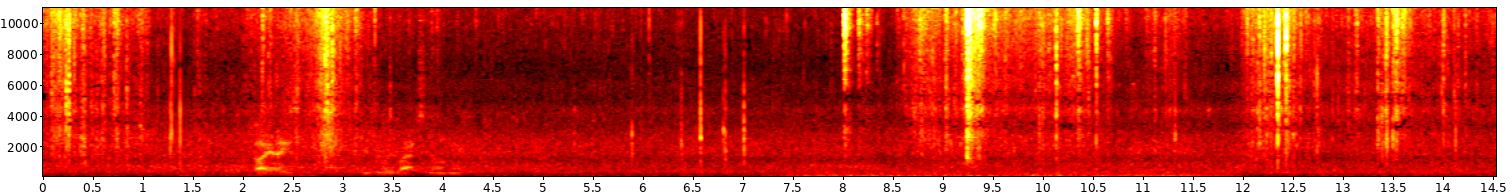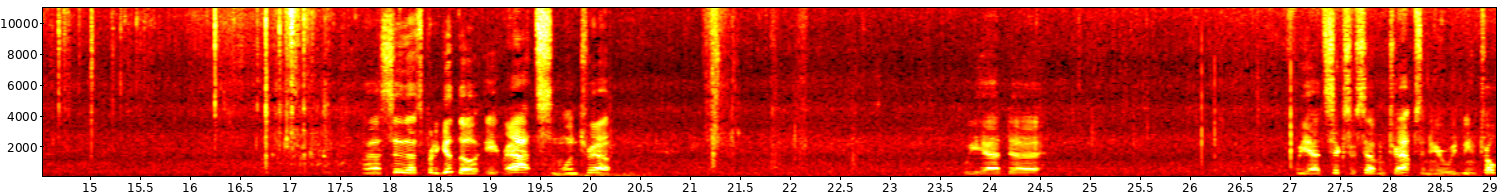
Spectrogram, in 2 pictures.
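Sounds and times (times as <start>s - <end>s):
low rumble: 7.2s - 12.1s.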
